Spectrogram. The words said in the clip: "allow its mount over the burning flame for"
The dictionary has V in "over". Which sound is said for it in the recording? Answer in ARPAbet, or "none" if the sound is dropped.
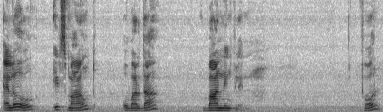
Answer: B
